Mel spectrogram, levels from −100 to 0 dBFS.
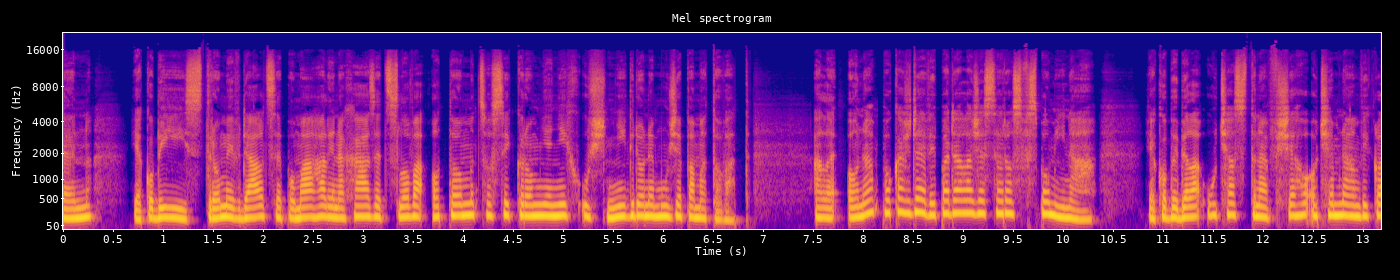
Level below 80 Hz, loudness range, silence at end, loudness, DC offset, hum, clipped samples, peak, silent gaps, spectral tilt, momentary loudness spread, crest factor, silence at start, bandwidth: -56 dBFS; 2 LU; 0 s; -14 LUFS; under 0.1%; none; under 0.1%; 0 dBFS; none; -6.5 dB/octave; 6 LU; 12 dB; 0 s; 14.5 kHz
